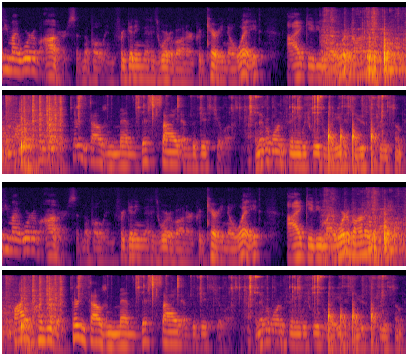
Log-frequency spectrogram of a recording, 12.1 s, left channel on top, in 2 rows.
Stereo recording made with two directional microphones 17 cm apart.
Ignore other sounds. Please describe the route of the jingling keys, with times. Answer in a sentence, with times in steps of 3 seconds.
In this clip you hear the jingling keys not at all from 0 s, on the left from 3 s and in the centre from 6 s.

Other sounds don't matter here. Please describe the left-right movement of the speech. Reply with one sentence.
You can hear the speech move from left to right and back again.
